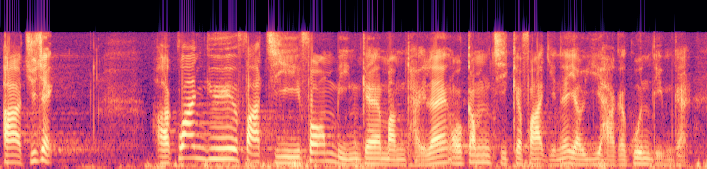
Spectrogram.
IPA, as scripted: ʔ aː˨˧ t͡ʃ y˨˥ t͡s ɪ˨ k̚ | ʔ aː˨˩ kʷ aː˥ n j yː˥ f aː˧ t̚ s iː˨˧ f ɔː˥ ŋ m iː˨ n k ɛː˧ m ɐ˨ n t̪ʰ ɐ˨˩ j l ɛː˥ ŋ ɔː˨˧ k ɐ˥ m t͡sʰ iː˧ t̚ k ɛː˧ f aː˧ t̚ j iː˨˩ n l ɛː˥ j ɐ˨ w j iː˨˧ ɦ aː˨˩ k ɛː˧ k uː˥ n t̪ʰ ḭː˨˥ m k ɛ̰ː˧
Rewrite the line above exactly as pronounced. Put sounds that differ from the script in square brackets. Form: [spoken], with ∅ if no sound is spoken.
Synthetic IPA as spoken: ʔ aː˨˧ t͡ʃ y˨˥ t͡s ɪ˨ k̚ | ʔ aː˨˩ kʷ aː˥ n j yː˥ f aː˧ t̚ [t͡s] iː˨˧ f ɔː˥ ŋ m iː˨ n k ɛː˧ m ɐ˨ n t̪ʰ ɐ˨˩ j l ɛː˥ ŋ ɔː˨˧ k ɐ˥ m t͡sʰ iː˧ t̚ k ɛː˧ f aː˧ t̚ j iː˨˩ n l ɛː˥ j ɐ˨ w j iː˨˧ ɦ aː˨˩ k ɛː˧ k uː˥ n [t̪] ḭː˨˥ m k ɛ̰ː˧

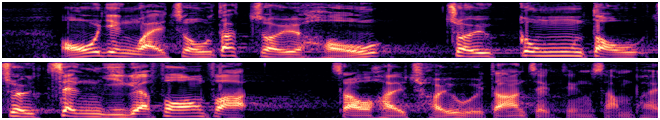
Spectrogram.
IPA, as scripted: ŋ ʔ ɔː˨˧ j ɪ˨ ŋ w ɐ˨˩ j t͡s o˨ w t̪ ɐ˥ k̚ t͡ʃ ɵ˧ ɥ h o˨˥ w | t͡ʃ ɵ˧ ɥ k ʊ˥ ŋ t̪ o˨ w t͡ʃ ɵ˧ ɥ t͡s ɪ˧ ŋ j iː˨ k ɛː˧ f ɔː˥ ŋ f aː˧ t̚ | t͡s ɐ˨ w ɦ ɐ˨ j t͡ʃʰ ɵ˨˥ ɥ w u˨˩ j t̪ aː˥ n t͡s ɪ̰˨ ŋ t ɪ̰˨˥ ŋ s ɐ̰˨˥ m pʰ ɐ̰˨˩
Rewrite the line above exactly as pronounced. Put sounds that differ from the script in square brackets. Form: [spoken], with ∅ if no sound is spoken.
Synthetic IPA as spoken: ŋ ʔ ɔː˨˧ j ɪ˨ ŋ w ɐ˨˩ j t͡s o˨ w t̪ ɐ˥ k̚ t͡ʃ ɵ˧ ɥ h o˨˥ w | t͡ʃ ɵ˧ ɥ k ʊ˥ ŋ t̪ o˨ w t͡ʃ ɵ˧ ɥ t͡s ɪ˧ ŋ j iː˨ k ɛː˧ f ɔː˥ ŋ f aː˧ t̚ | t͡s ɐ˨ w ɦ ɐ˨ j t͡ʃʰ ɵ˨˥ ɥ w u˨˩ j t̪ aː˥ n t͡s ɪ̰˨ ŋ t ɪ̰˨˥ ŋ s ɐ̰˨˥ m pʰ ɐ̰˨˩

